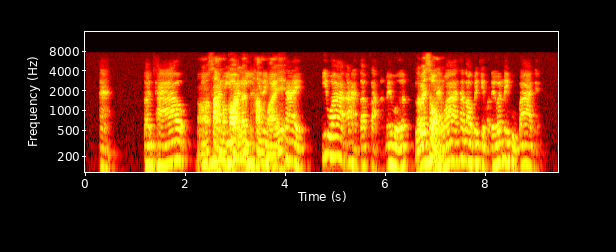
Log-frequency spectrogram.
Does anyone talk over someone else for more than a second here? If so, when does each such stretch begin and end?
2.3-3.8

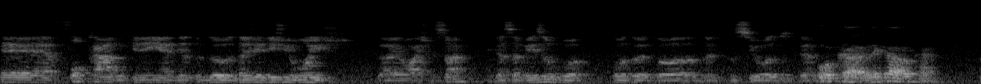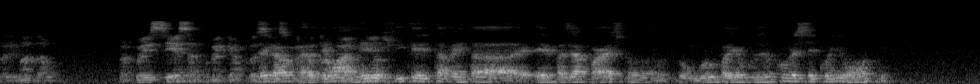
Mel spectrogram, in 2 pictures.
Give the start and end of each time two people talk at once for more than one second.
12.3-13.8

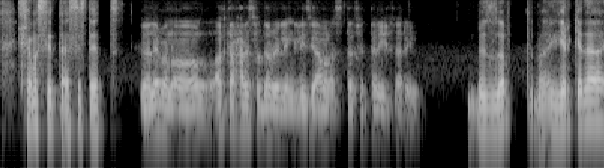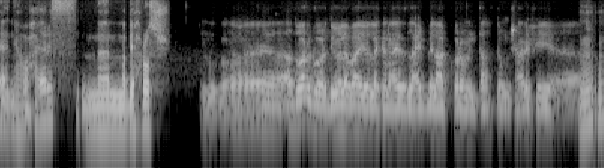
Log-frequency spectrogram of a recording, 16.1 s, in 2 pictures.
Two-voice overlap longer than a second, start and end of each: none

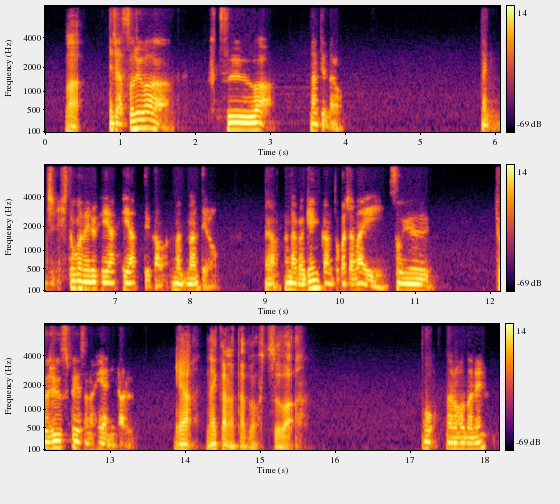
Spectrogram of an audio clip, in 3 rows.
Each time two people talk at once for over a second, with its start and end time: none

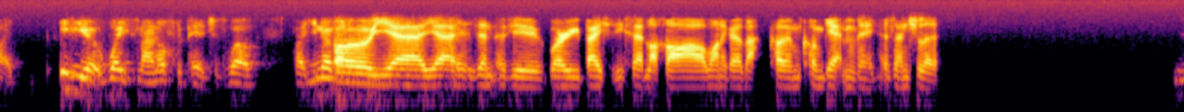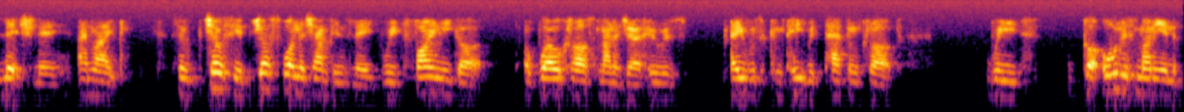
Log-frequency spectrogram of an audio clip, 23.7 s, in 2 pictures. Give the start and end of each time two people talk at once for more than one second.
3.4-4.7

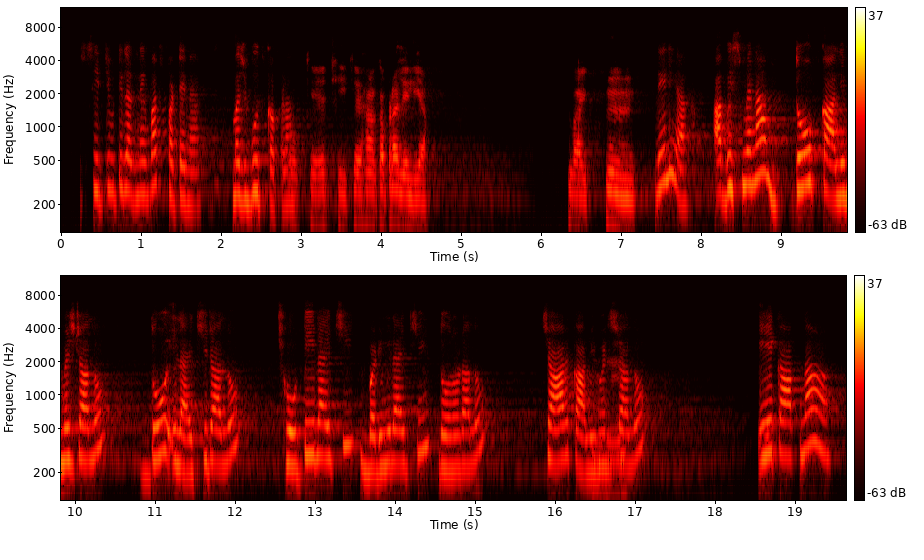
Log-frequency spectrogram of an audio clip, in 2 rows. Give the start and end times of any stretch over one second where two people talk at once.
none

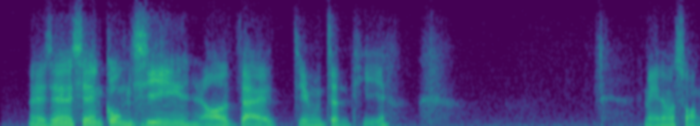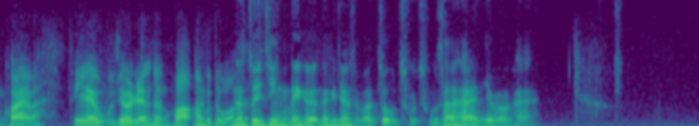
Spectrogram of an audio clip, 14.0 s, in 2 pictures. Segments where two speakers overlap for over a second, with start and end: none

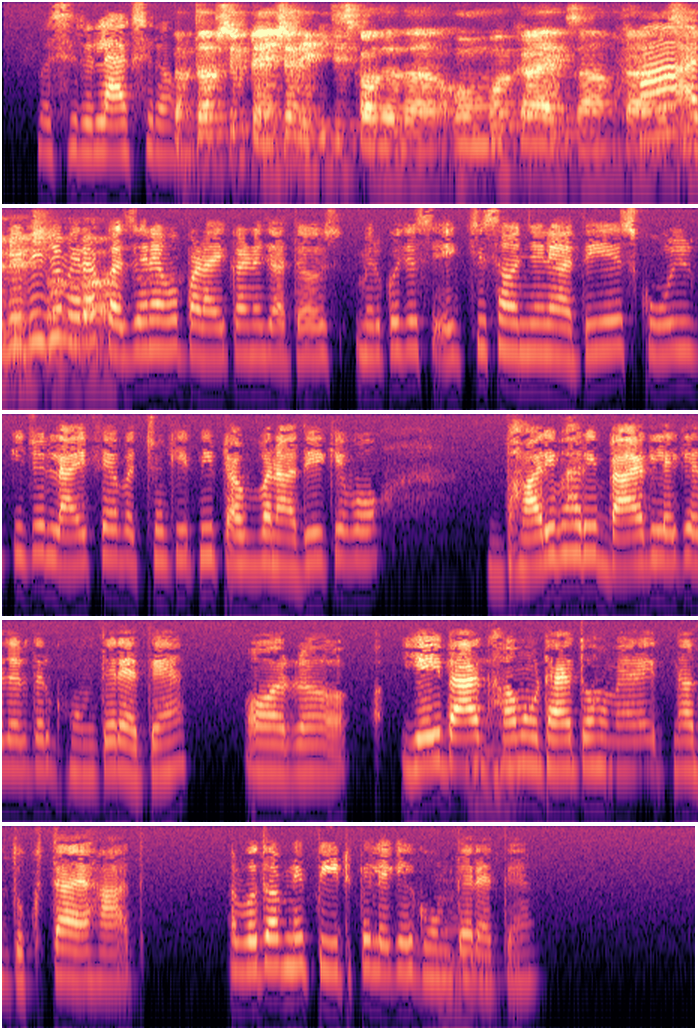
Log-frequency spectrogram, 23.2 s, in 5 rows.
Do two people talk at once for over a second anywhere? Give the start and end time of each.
4.1-5.4

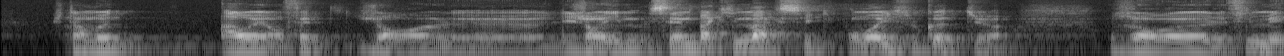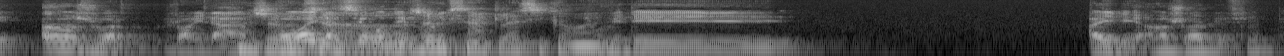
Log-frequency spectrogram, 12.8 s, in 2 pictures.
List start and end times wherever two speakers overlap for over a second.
7.6-8.8

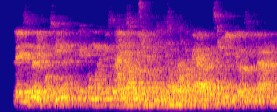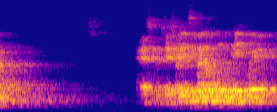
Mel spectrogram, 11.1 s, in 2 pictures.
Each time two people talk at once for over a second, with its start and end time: 2.2-4.4

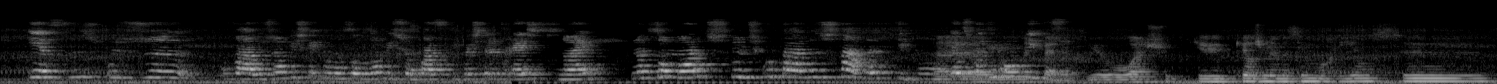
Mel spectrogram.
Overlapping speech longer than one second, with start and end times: 9.3-10.6

